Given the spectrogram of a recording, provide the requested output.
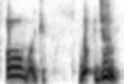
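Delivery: ordinary delivery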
